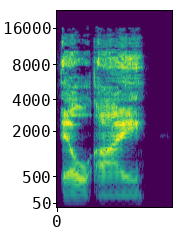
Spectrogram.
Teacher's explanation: you have to say that I sound with a very low tone. It's the third tone in Mandarin Chinese.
